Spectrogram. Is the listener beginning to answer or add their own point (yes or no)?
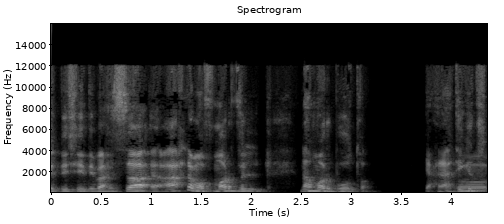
no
